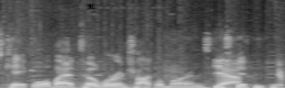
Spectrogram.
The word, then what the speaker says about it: Toblerone: Toblerone. It's like Tobler and then one. Toblerone.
